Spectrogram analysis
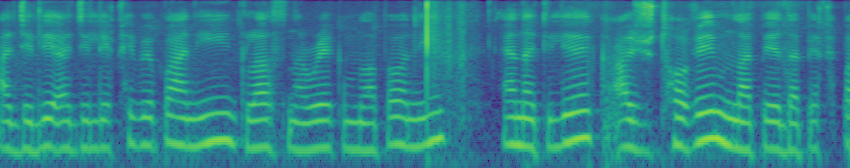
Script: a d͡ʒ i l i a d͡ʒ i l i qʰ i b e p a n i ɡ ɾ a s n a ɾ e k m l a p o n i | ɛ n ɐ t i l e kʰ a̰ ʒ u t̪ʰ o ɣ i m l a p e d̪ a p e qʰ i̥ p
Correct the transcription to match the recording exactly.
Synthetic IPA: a d͡ʒ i l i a d͡ʒ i l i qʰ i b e p a n i ɡ l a s n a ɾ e k m l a p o n i | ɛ n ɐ t i l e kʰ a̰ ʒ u t̪ʰ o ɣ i m l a p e d̪ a p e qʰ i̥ p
